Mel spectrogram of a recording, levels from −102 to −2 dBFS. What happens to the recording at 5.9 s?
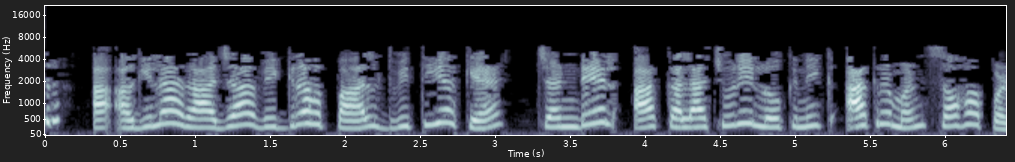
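The speech sounds watery and swirly, dull with nothing above 5.9 kHz, as it does throughout: likely heavy MP3 compression at a very low bitrate, with the encoder cutting treble and dropping weak frequency lines.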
